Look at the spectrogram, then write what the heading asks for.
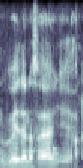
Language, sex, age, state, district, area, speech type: Telugu, male, 30-45, Telangana, Jangaon, rural, spontaneous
